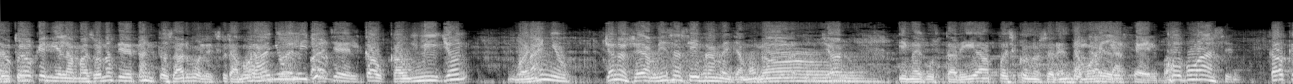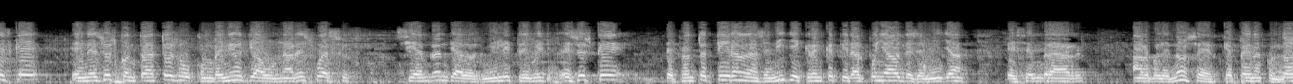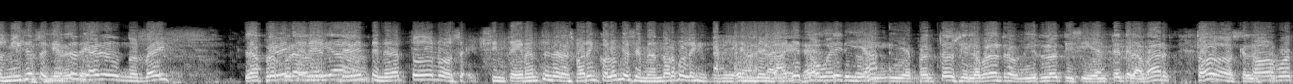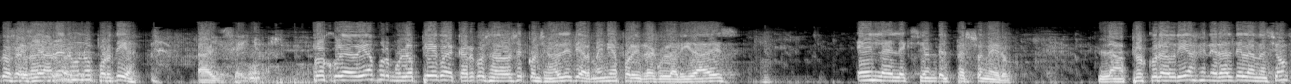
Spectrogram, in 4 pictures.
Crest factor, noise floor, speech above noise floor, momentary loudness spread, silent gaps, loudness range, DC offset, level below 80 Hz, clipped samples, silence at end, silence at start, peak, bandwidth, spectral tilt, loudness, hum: 6 dB; -32 dBFS; 26 dB; 6 LU; none; 2 LU; 0.8%; -30 dBFS; 6%; 0 s; 0 s; 0 dBFS; 8 kHz; -6 dB/octave; -6 LUFS; none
